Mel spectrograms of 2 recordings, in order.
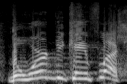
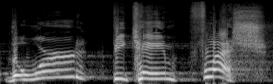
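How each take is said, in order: First: Said in the usual way. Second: "The Word became flesh" drawn out very slowly, each word weighed; "The Word became flesh" spoken slowly and solemnly, with a falling end on "flesh"; slow solemn reading. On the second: Shown as a demonstration. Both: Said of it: "Then it said".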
